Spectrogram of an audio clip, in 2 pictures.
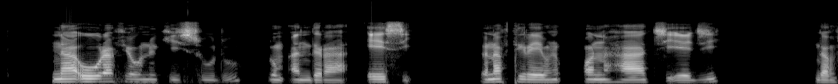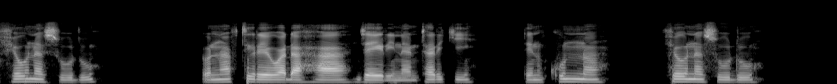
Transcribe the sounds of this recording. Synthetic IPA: naʔuːɾafewnukisuːdu | ɗumʔanːdiɾaʔesi | ɗɔnaftiɾɛ | ɔnɦat͡ʃied͡ʒi | ŋɡamfɛwnasuːdu | ɗɔ̰naftiɾɛwaɗaɦad͡ʒajɾinantaɾki | ndɛnkʰunːɔ | fɛwnasuːdu

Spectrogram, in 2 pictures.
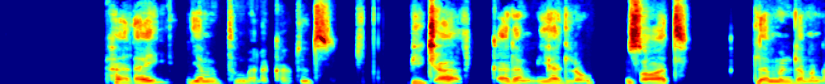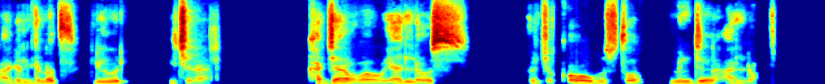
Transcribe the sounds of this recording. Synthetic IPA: kʰəlajː | ɛmːɨt̪ʰːɨmːə̰ləkʰːə̰t̪ʰut̪ | bit͡ʃʼːa | kʼəd̪əmjalːə̰w | sʼəwat̪ | ləmɨnləmɨna̰ɡəlɡɨlo̞t̪ | liwul | jɪt͡ʃɪla̰l | kʰəd͡ʒawəwjalːəws | ɾɨt͡ʃʼɪkʼowʊst̪ʼu | mɨnd̪ɨna̰lːəhu

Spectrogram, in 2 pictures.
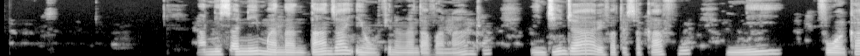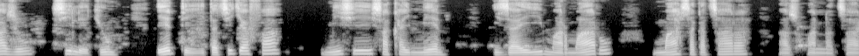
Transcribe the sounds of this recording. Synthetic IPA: anisanimanand̪and͡zaewamifenanand̪avanaɳɖ͡ʐuiɳɖ͡ʐiɳɖ͡ʐəɾefat̪osakafuni | v̥uaŋkazusileɡumə̥ | ed̪̥eɦit̪at͡sikʲəfa | misisakʰajmenə̥ | izajmaɾumaɾu | masakət͡saɾə | azu̥haninət͡saɾə

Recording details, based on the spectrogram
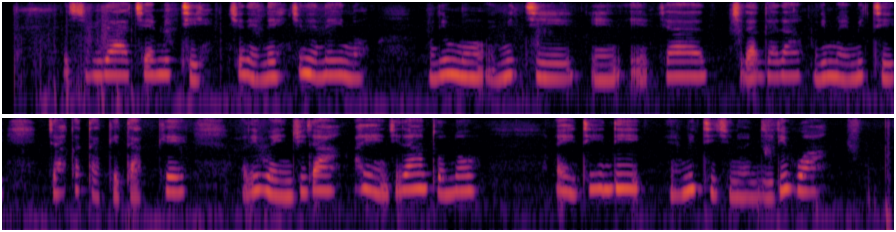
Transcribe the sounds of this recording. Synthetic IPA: ḛciβiɾace̞ːmitʰicine̞necine̞ne̞ino̞ | mulimue̞̰mitʰi | ḛβja | ciɾaɡalamuɾimue̞mitʰieɟakatakːe̞takʰːe̞βaliβwe̞ːɲɟiɾaːje̞ːɲɟiɾaːnto̞no | ajetʰiːdi | emitʰiɟino̞diɾiβwa

